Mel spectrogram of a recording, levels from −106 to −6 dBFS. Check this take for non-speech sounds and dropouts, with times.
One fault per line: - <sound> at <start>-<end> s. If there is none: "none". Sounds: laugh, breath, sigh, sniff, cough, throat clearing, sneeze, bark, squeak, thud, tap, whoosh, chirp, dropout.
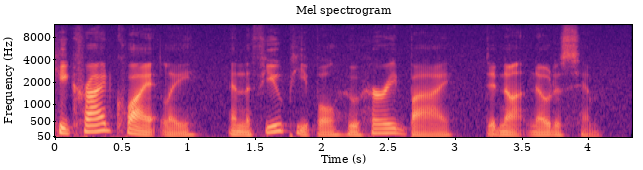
none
